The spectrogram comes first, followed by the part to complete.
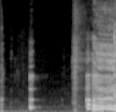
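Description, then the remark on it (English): A voice imitates snoring: a quick nasal snort, a pause, then a longer, louder rasping snore with a rough, buzzy tone. No talking is heard. “I am already that person who snores on an airplane”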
